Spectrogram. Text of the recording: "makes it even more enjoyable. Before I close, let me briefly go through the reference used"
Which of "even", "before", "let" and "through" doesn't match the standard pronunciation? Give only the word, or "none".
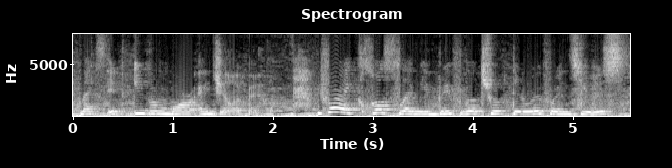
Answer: through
